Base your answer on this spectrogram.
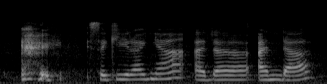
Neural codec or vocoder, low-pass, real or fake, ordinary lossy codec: none; 7.2 kHz; real; none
